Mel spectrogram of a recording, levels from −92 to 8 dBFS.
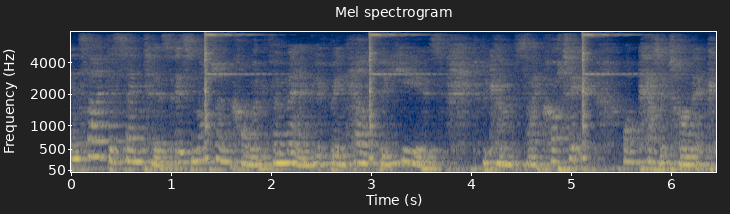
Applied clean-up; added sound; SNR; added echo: none; Microwave oven / Bell; 10 dB; reverberation time 0.6 s.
